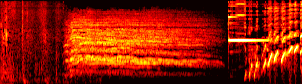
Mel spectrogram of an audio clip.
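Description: Edited-in comedy sound effects: a sustained ringing chord that slowly fades over about three seconds. Near the end a steady high beep cuts in, followed by a fast run of short rising tones that climb higher and higher.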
